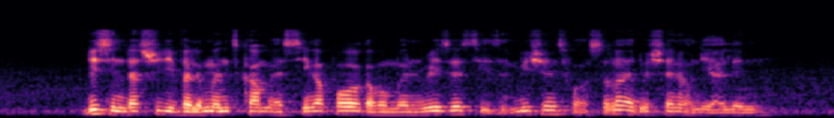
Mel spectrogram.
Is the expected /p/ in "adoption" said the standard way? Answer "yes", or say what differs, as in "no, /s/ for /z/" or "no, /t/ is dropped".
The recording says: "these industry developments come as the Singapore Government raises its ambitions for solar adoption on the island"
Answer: no, /p/ is dropped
